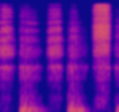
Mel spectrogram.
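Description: Heavy, rapid panting of a boy catching his breath after riding a bike all the way to the top: about five loud, breathy gasps in quick succession, each in-and-out breath separated by brief pauses, with no talking.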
